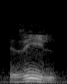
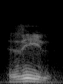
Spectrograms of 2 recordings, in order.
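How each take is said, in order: No difference in how they are said.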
